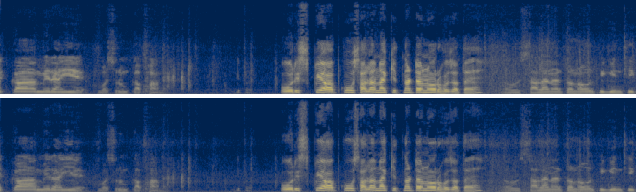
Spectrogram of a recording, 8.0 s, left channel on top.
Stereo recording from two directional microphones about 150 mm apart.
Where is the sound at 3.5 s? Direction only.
10° right (ahead or behind).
